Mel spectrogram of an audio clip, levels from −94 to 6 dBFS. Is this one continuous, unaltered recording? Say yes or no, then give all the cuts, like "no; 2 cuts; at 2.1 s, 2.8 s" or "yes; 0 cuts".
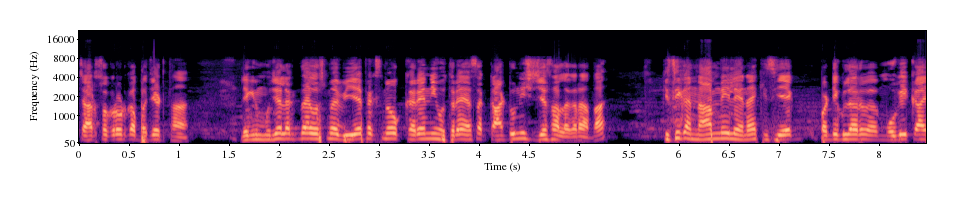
yes; 0 cuts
